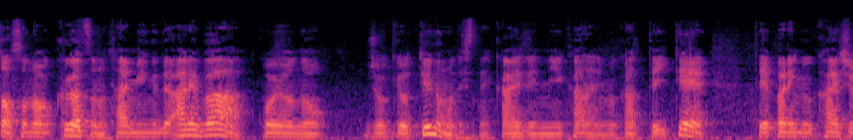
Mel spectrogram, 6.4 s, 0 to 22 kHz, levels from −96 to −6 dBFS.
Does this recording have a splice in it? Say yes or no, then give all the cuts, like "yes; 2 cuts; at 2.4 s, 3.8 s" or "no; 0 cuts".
yes; 1 cut; at 1.9 s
